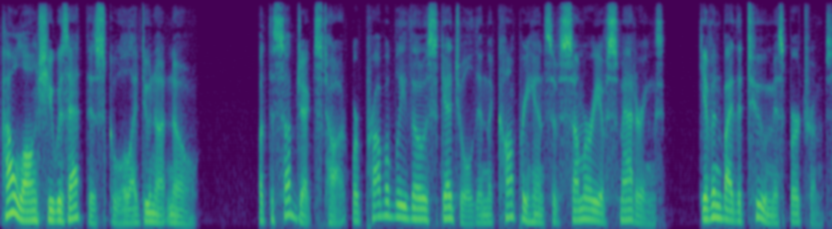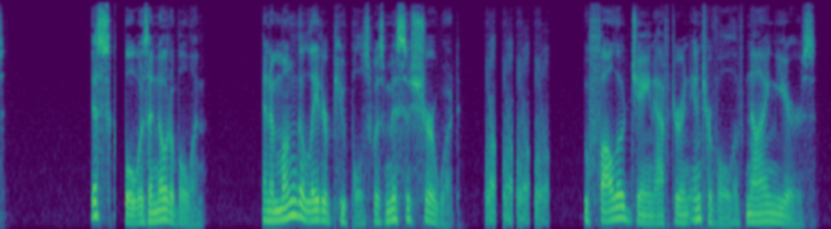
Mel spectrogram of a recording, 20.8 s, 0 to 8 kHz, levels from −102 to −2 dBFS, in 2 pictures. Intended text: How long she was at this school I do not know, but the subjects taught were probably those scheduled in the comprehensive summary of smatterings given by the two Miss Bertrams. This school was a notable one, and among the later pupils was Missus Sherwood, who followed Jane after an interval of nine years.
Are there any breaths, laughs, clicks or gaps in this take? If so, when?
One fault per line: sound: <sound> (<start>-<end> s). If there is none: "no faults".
sound: dropout (11.8-12.0 s)
sound: laugh (16.5-17.3 s)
